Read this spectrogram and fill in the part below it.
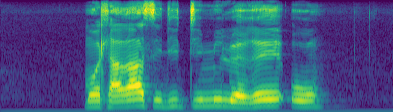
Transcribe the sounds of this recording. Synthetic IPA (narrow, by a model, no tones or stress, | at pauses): mʊɬʰaɣasɪditʼimilweɣɛʊ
